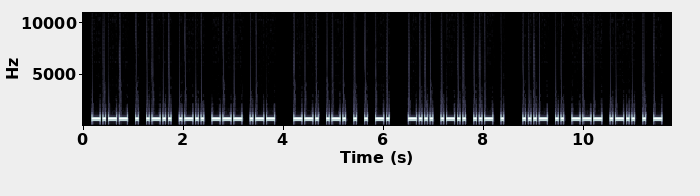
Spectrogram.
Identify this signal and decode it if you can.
Morse code, heard as a keyed tone, about 22 wpm, 700 Hz. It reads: YELLOW GREEN BLUE VIOLET
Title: Pangram Challenge v2 - 22wpm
